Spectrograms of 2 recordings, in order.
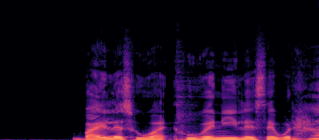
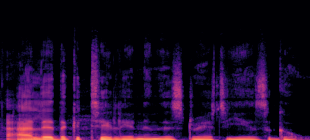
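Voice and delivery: put-on Southern accent; 5 semitones lower than usual. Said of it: "I do the Southern accent".

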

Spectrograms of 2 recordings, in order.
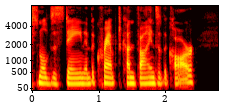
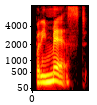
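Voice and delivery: usual speaking voice

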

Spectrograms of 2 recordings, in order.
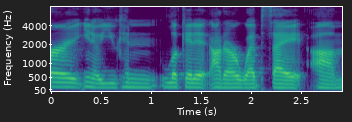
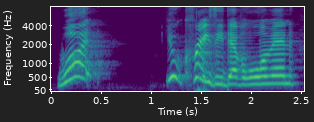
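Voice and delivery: high, mock-outraged old man; grandpa denying it; 7 semitones higher than usual. Granddaughter mimics grandpa's high, mock-outraged denial. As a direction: play the indignant grandpa in front of family. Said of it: "my grandpa on the low has told me".

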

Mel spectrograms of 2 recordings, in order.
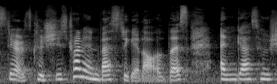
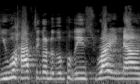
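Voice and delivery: fast, loud, higher acted demand; urgent insistence; 4 semitones higher, 6 dB louder, faster than usual. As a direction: press urgently, rushing the words out. Acted wife insists on police.

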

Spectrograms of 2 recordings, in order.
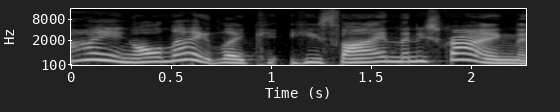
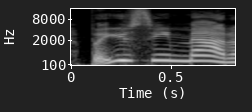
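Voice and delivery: put-on higher, small worried child voice; voicing worried son; 7 semitones higher than usual. Mom voicing son's worried remark, higher. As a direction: say it timidly like a little boy. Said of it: "And he's like".

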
